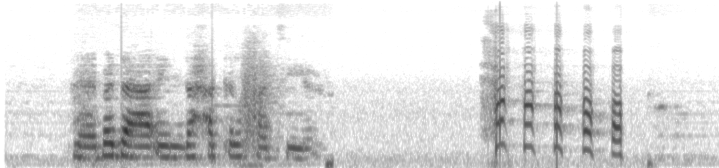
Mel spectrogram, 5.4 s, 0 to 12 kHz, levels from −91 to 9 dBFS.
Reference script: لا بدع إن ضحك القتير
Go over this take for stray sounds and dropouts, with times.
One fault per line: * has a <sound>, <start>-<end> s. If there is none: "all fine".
* has a laugh, 3.6-4.7 s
